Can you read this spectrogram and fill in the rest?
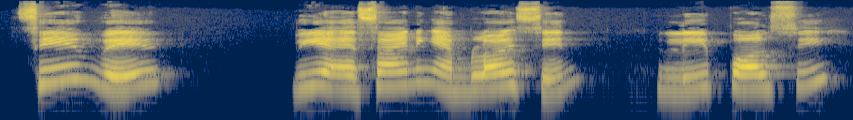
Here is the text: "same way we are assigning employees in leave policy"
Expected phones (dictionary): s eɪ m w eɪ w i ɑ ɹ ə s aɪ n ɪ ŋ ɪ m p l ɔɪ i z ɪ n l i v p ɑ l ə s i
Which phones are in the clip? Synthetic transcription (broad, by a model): s eɪ m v eɪ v i ɑ ɹ ə s aɪ n ɪ ŋ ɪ m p l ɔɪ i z ɪ n l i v p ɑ l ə s i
